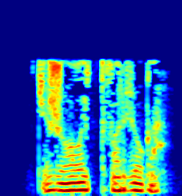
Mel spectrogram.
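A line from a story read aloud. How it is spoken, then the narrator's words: Through gritted teeth. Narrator (Russian): процедил Рамир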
